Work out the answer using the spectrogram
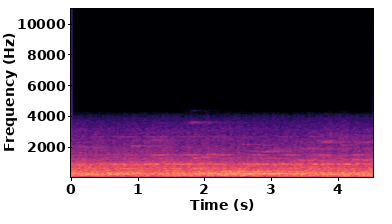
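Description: Sotetsu 7000 series electric train moving slowly on a shunting move in an underground tunnel: a steady, echoing rumble with a steady high hum over it.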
